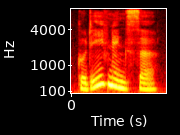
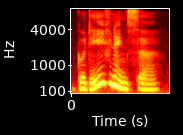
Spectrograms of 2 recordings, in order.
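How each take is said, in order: No difference in how they are said.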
